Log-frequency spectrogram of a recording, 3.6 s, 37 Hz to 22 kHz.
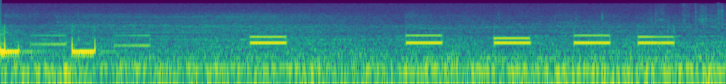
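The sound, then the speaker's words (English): Touch-tone keypad dialing of a 7-digit local number in Canada: a quick series of short, evenly spaced beeps, each a steady two-pitched tone, over faint background hiss. “I'm going to dial a number that's down the street. So I dialed the six, there's 7-digit number.”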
